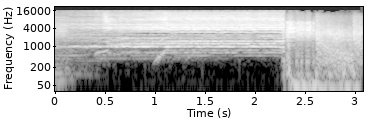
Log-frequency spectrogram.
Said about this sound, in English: Kaboom! Is the sound of a suicide bomber blowing up above Paris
